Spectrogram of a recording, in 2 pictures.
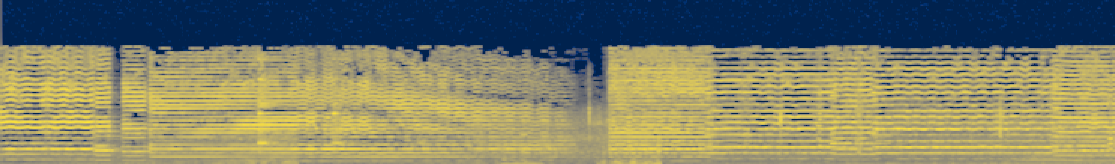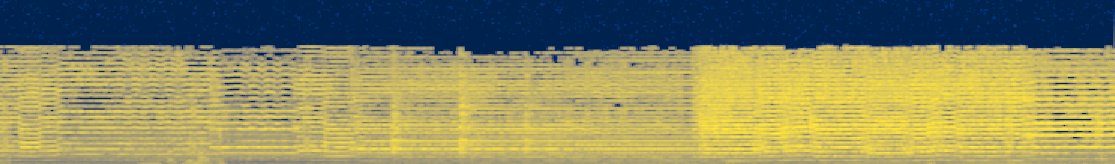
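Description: Bagpipe music: steady drones under a changing melody. There is a brief low thump about six seconds in.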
